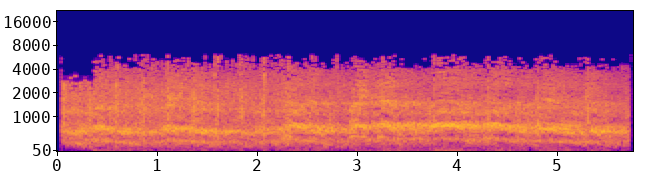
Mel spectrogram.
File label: We Love You, Football Chant (Soccer Song); Sunderland; Sunderland Safc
